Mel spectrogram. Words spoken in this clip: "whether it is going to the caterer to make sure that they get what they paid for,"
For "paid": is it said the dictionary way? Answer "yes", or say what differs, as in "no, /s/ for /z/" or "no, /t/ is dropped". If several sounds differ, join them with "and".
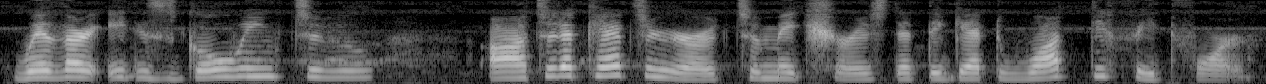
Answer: no, /f/ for /p/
